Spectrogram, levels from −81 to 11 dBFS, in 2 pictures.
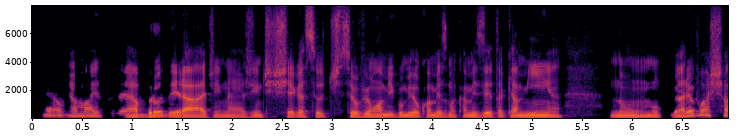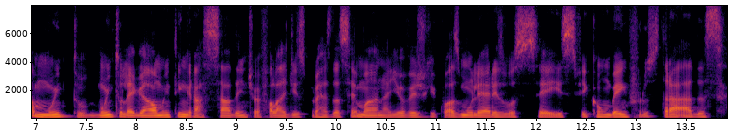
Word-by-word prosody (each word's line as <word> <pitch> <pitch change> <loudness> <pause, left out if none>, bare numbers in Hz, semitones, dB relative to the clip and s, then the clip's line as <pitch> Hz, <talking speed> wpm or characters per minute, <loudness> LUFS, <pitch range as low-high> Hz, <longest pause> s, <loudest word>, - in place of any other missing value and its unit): é 80 - -3
o 80 - -5
é - - -2
mais 75 -1 -2 0.2
é - - -1
a 130 - +4
"brotheragem", 110 -8 +3
né. 95 +1 -3
A - - -4
gente 100 +2 -4
chega 105 -2 0
se 105 - -1
eu 105 - -2
se 110 - -4
eu 105 - +4
ver 120 +5 +1
um 125 - +2
amigo 110 -4 +1
meu 100 0 +3
com - - -4
a - - +1
mesma 100 0 -1
camiseta 100 -1 0
que - - -5
a 95 - +3
minha, 95 +1 +3 0.5
num 100 +1 0
lugar, - - +1
eu 170 - +4
vou - - -1
achar 205 - -1
muito, 120 -4 +2
muito 100 +7 +1
legal, 95 0 +4
muito 105 +5 0
engraçado, 95 -3 0
a - - 0
gente 90 - -5
vai 95 - -3
falar 95 -2 -1
disso 100 +1 -6
pro - - -3
resto 95 0 -6
da 105 - -1
semana. 100 -2 -1
E 100 - -4
eu 95 -1 -2
vejo 100 -1 -3
que - - -9
com - - -4
as 100 - 0
mulheres, 105 -1 +1
vocês 110 -1 -1
ficam 120 -1 -3
bem 120 +2 +3
frustradas 120 -2 -1
100 Hz, 240 wpm, -24 LUFS, 95-110 Hz, 0.5 s, a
